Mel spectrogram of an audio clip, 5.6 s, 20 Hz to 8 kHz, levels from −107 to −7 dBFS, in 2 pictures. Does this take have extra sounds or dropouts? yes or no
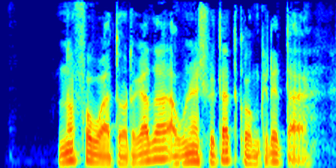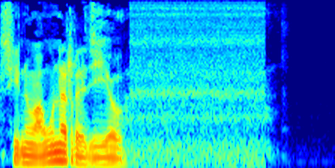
no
